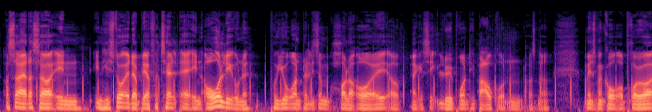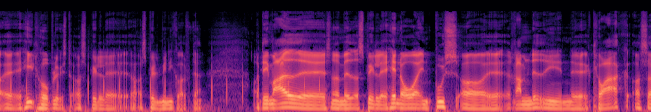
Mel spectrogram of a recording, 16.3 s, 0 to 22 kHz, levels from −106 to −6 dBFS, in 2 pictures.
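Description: From about 0.09 s to 12.35 s there's a train of clicks, a steady ticking at around 5.2 per second, some seventy near-identical pops standing roughly 10 dB above the speech and running through pauses too, ending just before "med at spille hen". The likely cause is interference from nearby gear or a faulty connection or power supply.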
